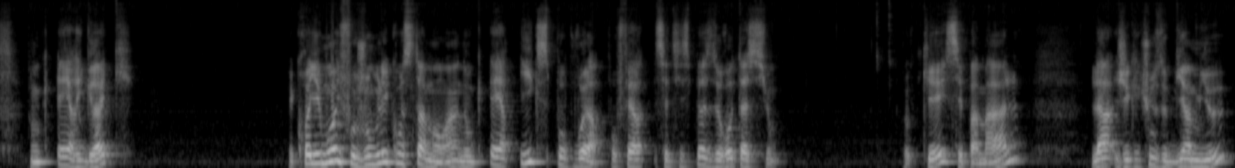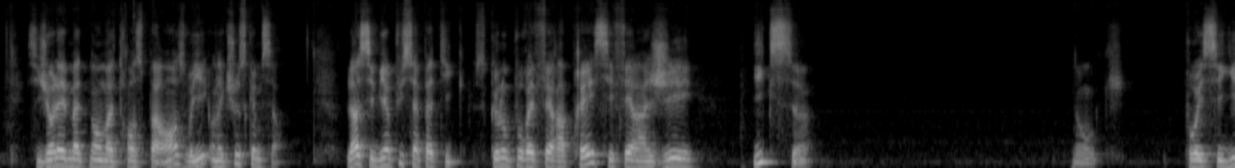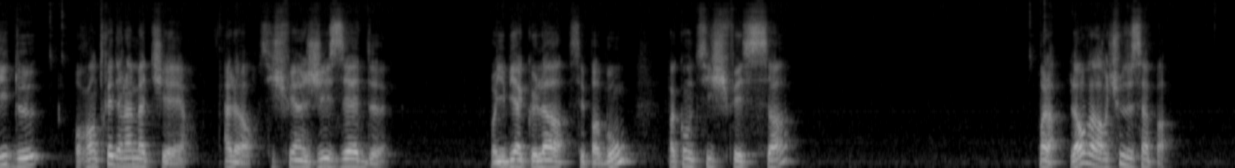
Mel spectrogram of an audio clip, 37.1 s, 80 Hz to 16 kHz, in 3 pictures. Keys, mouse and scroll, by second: 0.3 r, 3.6 r, 9.9-13.6 middle drag, 13.6 click, 14.2-16.7 middle drag, 16.7-18.4 scroll up 3, 18.4 g, 25.8-27.6 middle drag, 27.6 g, 35.5-36.0 scroll down 3, 36.0-37.0 middle drag.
